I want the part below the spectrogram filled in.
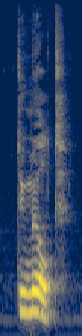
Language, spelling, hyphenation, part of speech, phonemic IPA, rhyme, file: Dutch, tumult, tu‧mult, noun, /tyˈmʏlt/, -ʏlt, Nl-tumult.ogg
- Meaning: tumult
